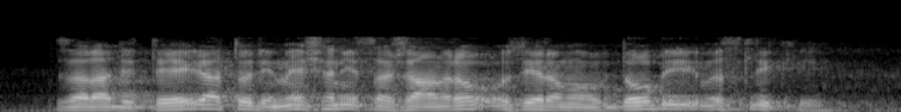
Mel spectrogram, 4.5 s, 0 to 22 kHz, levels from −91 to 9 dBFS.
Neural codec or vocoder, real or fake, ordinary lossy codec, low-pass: codec, 16 kHz, 16 kbps, FunCodec, trained on LibriTTS, 50 frames a second; fake; none; 5.4 kHz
